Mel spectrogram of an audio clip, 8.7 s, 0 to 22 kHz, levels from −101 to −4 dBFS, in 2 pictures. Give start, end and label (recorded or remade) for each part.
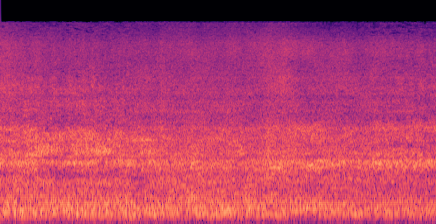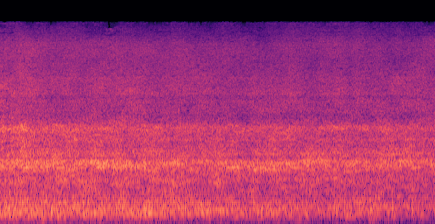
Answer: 0.0-1.3 recorded; 1.3-3.7 remade; 3.7-4.5 recorded; 4.5-8.7 remade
